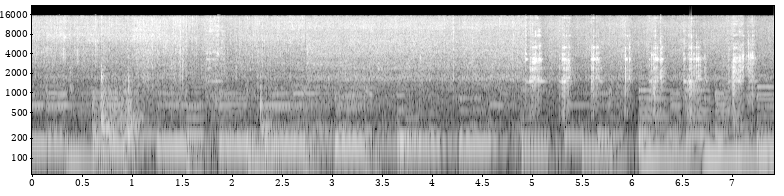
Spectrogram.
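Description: Chopped beef and chili paste sizzling as they drop into hot oil in a frying pan. From about five seconds in, a spoon scrapes and taps against a stone mortar several times a second.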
